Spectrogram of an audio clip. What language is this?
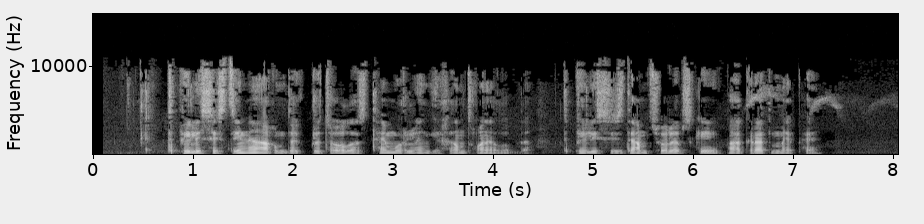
Georgian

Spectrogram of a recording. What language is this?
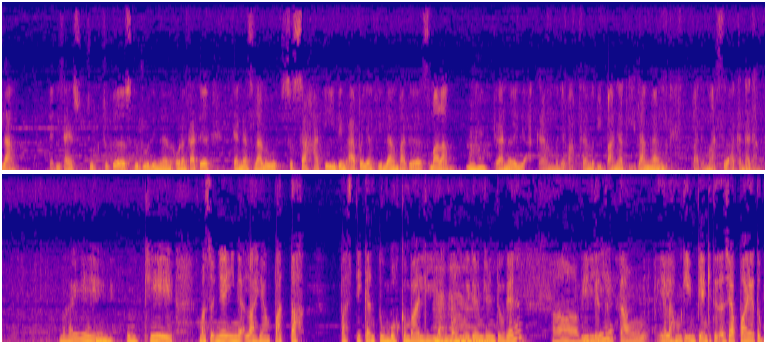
Malay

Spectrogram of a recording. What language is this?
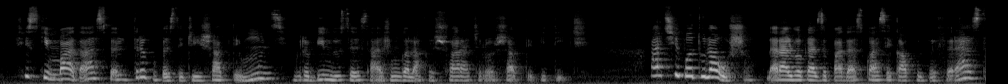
Romanian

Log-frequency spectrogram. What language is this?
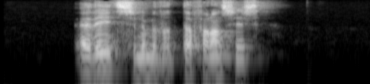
Kabyle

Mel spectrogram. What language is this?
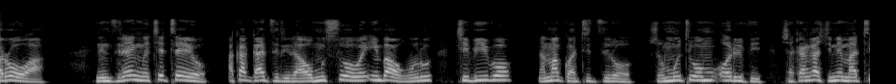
Shona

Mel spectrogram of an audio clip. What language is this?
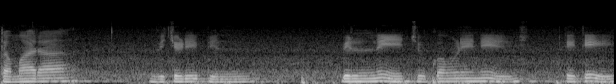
Gujarati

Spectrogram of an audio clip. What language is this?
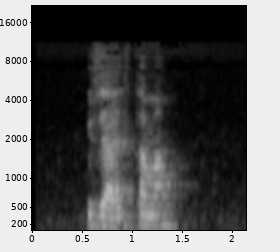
Turkish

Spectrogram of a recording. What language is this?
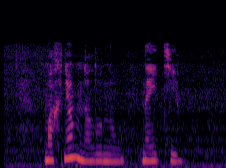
Russian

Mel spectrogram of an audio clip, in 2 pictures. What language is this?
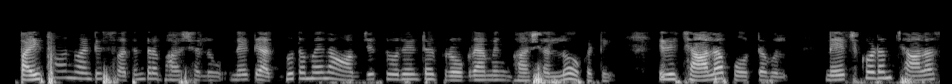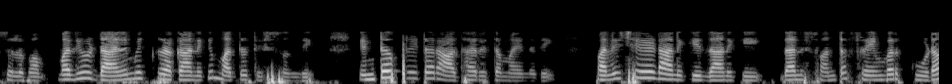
Telugu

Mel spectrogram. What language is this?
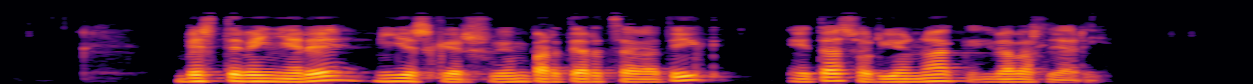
Basque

